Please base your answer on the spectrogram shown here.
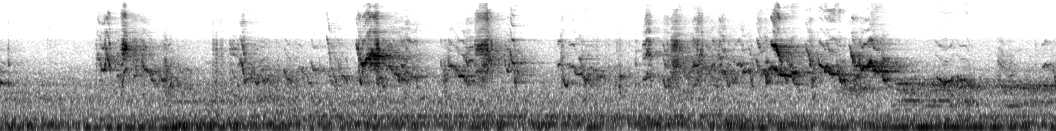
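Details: Budgies chirping and squawking: a few louder scratchy squawks and chirps stand out from a softer continuous chatter of several birds, with a low hum underneath.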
